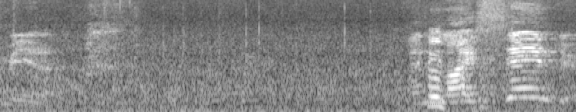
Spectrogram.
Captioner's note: Hermia scoffs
